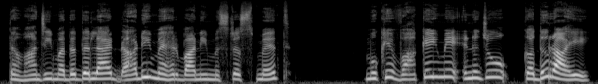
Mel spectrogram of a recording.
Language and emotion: Sindhi, happy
